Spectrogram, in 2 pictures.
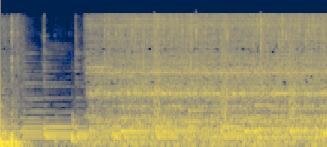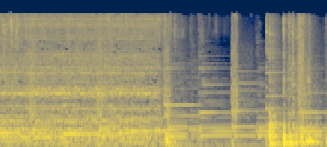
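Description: Kitchen mixer tap running water into a cooking pot of corn cobs in a stainless steel sink, starting about a second in and cut off about a second before the end, over background music.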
